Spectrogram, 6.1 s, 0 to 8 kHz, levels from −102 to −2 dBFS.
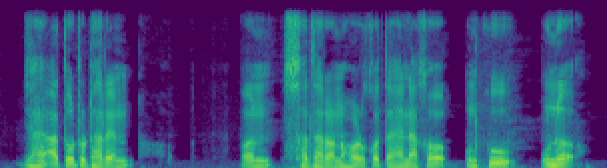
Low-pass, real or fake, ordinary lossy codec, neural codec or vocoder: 7.2 kHz; real; none; none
